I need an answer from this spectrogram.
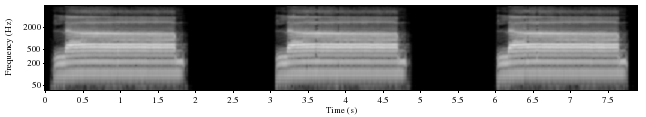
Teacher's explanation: لام کی ادائیگی میں زبان کے باریک کنارے کو اوپر والے دانتوں کے مسوڑوں سے لگا کر باریک آواز میں پڑھیں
